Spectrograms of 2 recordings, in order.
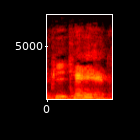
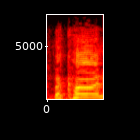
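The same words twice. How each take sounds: First: The word sounds like 'pee can'. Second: The word does not sound like 'pee can'. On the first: This is how people outside Texas say it. The speaker calls it wrong. "some people say pecan" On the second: This is how people in Texas say it. The speaker calls it right. "we say pecan here in Texas"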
